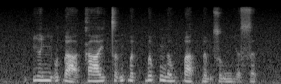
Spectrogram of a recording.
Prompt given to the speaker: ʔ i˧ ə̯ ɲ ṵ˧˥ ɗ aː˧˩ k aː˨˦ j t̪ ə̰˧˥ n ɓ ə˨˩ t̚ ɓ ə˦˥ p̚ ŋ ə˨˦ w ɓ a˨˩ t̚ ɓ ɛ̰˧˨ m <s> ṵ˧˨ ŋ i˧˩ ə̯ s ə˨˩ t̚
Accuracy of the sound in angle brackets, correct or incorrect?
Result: correct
